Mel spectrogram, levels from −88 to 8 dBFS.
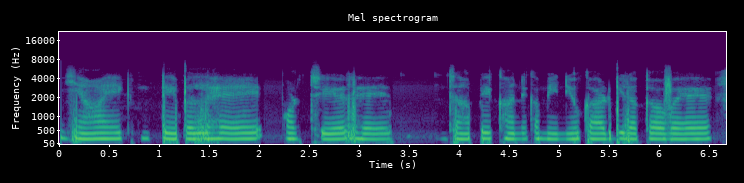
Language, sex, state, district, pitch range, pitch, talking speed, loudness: Hindi, female, Chhattisgarh, Raigarh, 195-205 Hz, 200 Hz, 135 wpm, -22 LUFS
